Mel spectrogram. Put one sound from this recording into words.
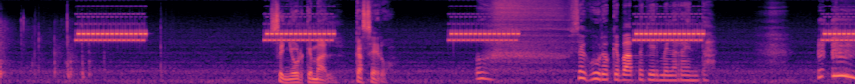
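A phone rings in repeated bursts.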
